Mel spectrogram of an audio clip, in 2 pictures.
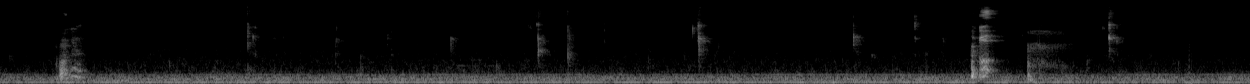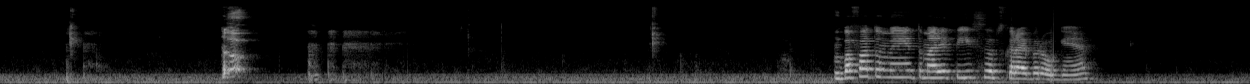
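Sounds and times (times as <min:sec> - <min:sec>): steady low hum: 0:00.0 - 0:25.0
woman hiccuping: 0:14.7 - 0:15.9.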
